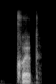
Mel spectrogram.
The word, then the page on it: quip: British English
